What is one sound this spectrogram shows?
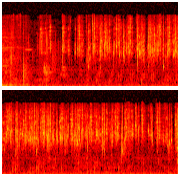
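Small coins jingle in quick, bright bursts.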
